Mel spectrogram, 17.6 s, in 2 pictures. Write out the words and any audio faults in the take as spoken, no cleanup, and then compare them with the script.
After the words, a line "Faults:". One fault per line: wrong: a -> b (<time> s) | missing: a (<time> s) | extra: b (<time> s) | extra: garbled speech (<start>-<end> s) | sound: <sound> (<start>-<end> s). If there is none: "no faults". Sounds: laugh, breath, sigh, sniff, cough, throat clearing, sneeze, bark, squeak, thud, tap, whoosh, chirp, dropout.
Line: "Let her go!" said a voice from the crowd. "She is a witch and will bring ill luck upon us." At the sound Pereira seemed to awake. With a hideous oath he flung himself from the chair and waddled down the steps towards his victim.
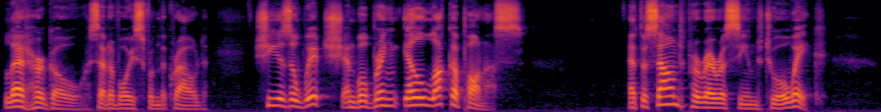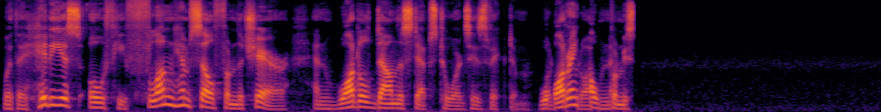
"Let her go!" said a voice from the crowd. "She is a witch and will bring ill luck upon us." At the sound Pereira seemed to awake. With a hideous oath he flung himself from the chair and waddled down the steps towards his victim. [garbled]
Faults:
extra: garbled speech (14.2-15.2 s)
